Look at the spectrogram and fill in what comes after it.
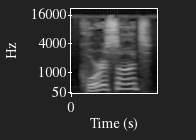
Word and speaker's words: Coruscant: And he was raised on Coruscant.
